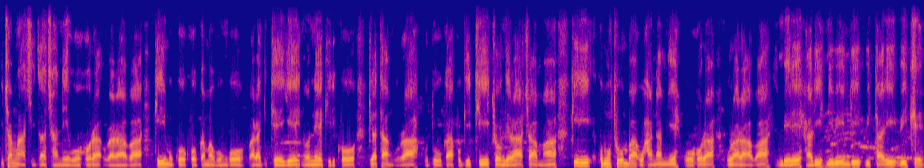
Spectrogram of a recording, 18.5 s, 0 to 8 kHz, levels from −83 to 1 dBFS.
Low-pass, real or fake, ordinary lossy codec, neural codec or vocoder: 7.2 kHz; real; Opus, 24 kbps; none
